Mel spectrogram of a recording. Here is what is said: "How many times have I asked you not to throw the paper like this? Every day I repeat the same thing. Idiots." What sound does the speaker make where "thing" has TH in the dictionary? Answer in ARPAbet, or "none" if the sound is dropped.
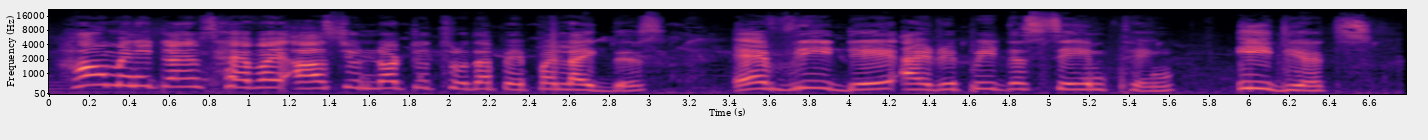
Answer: T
